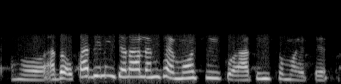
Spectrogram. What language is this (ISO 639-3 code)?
sat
